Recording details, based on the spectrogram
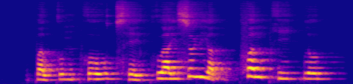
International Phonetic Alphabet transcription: p ɐ˨˩ w k ʊ˨ ŋ pʰ o˨˧ w t͡sʰ e˨˩ j kʷʰ aː˧ j s ɵ˥ ɥ j ɐ˨ t̚ ʊ˨˥ k̚ f ɐ˥ n pʰ iː˧ k̚ l ʊ˧ k̚

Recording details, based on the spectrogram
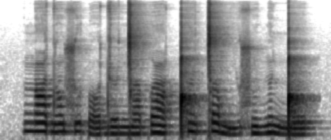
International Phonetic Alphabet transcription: ŋ ɑ˥ d ɔ̃˥ sʷ ʌ˥˧ ɠ ɔ˩˧ d ə˞˧ ŋ͡ǀ ʌ˧ qʷ ɑ˥˧ ǃʰ ə̃˥˧ ǀ ʌ˥˧ m i˩˧ sʷ ĩ˧ ŋ ə̃˥˧ ŋ͡ǃ ə˧

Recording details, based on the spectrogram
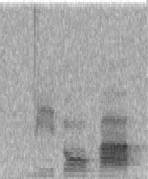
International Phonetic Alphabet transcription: d i˦ ɗ ɔ˦ v a˧

